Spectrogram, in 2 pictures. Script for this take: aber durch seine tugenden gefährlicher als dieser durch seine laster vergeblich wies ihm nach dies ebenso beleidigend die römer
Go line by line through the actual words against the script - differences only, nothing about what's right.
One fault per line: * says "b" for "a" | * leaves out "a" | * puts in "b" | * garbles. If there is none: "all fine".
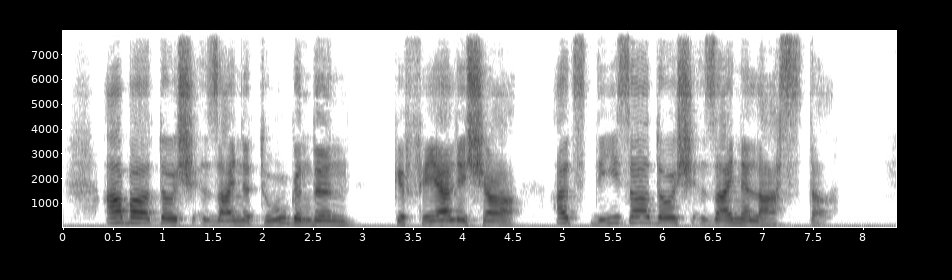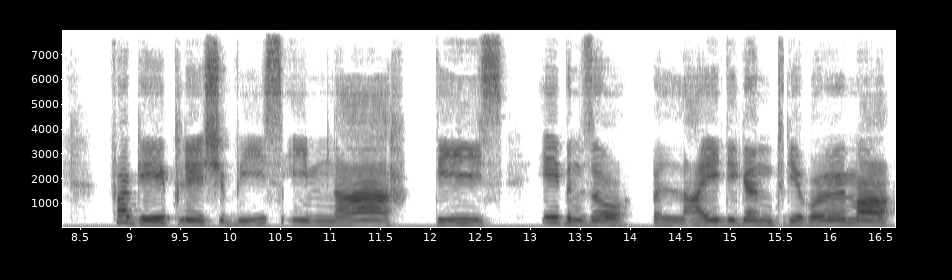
all fine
